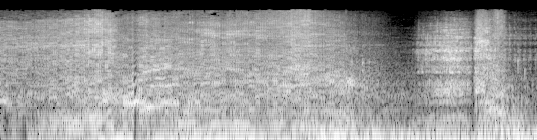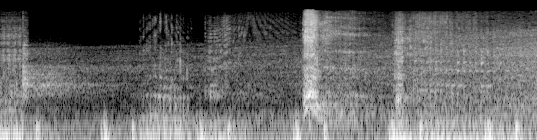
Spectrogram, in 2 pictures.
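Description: Movie sound effects for a man's transformation into a giant wolf: a loud, rushing animal roar for the first few seconds, then two sudden sweeping hits about five and eight and a half seconds in, over a low rumble.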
